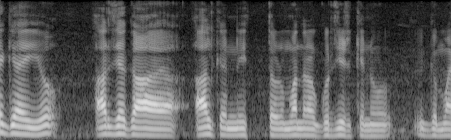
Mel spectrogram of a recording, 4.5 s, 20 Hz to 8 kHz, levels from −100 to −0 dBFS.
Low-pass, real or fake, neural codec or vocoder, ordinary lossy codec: none; real; none; none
